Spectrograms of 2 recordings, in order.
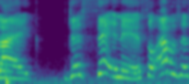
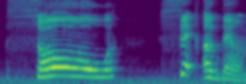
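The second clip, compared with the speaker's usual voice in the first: drawn-out disgust; much slower than usual. Real, not acted. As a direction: drag it out, fed up. Rant about stylists, repeated phrase.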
